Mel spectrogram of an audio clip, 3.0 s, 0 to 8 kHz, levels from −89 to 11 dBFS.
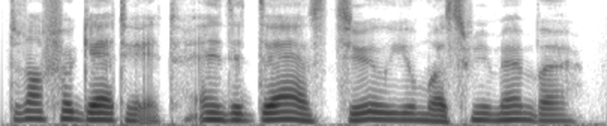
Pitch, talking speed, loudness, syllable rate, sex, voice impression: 155 Hz, 215 wpm, -18 LUFS, 5.3 syllables/s, female, feminine, middle-aged, powerful, slightly hard, raspy, intellectual, calm, elegant, lively, strict, sharp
